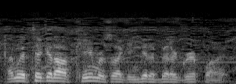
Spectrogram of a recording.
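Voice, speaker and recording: A man with a mid-pitched voice gives a casual, hands-on gadget demonstration in his workshop. He rambles in a folksy, self-deprecating way. Steady fan and room noise sits clearly behind him. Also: racing. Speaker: video host reviewing gadgets. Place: home workshop, indoors.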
